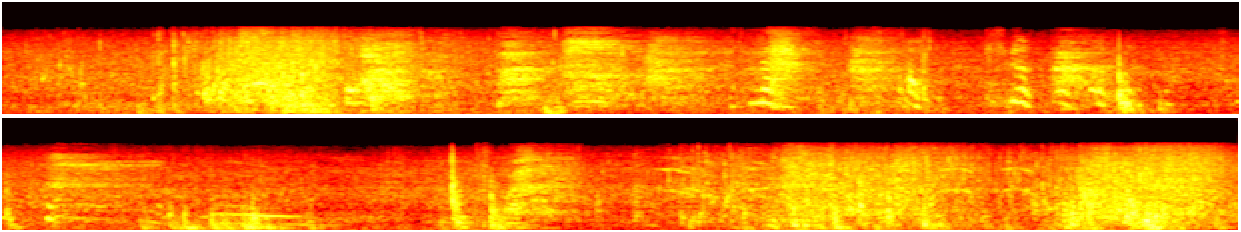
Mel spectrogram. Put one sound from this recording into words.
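Water splashes as a man climbs out of the sea.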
